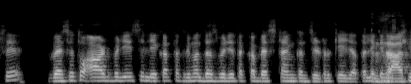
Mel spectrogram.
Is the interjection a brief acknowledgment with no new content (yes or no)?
yes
